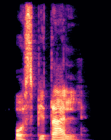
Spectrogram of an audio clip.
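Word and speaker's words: hospital: Другое слово. Оспиталь. Больница. Оспиталь. Точно так же в этом слове первая буква «H», но мы ее не произносим.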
